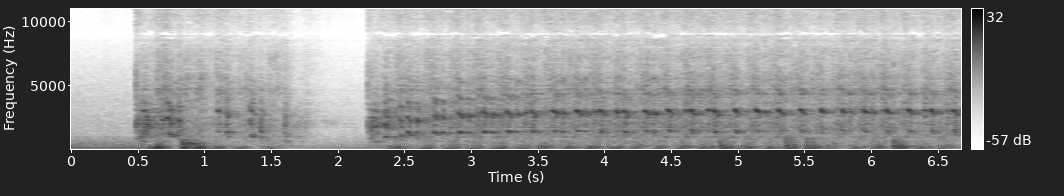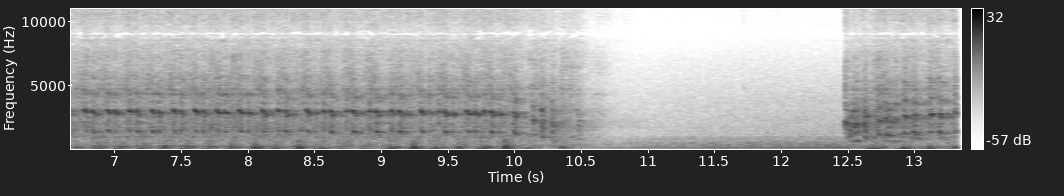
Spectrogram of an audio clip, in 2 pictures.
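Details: 1973 Honda CB350G twin, cold first start after fitting Mikuni VM28 carbs, auxiliary fuel tank: two bursts of fast starter cranking with irregular pops from both sides; catching fuel and close to starting.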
